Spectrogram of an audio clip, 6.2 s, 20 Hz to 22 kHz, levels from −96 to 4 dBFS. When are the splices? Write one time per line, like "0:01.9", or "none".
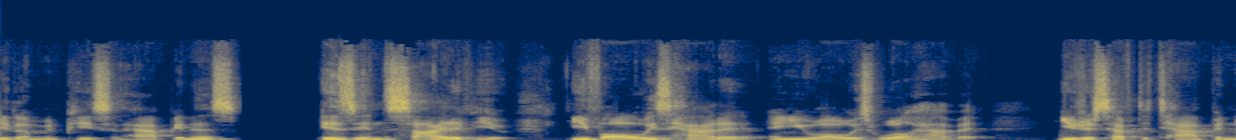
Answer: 0:02.0
0:05.2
